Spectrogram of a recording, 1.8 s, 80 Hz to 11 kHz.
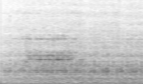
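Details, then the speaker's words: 1993 Ford E350/E450 box truck, 7.3 IDI diesel, started after sitting a year: deep even diesel clatter at steady idle, no misses or surging, no blow-by or smoke; engine sounds healthy. "The engine is in good running condition. It brakes good and everything. You see, there's no smoke. This engine is really healthy. It sounds like an IDI, it runs like an IDI, and it's gonna run forever."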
